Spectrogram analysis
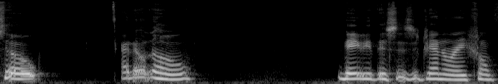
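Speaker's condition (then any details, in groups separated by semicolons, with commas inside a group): Cerebral palsy; wheelchair user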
